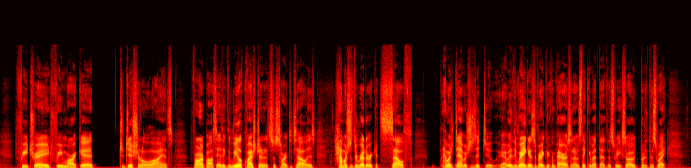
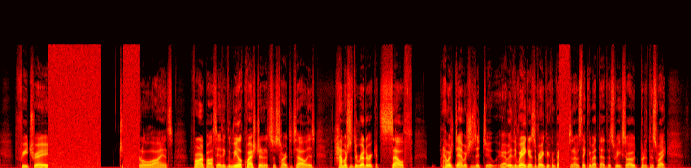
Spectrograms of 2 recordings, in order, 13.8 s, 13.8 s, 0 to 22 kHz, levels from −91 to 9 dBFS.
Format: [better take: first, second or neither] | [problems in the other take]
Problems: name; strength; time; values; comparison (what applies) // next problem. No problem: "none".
first | audio cutting out; filled with static; at 1 s for 1 s, at 2.5 s and at 11 s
